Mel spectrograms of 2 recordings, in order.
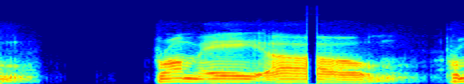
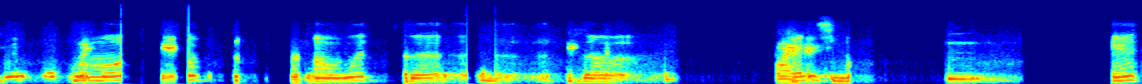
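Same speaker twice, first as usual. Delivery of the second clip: phone held away; 2 semitones higher, slower than usual. Real, not acted. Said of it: "I'm cutting in and out of".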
